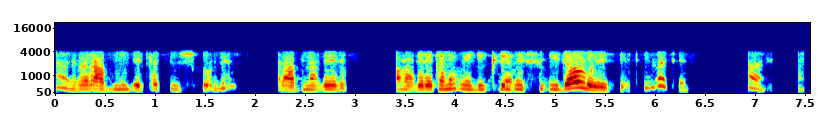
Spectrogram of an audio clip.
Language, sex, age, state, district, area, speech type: Bengali, female, 45-60, West Bengal, Howrah, urban, conversation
